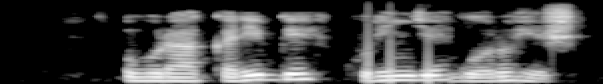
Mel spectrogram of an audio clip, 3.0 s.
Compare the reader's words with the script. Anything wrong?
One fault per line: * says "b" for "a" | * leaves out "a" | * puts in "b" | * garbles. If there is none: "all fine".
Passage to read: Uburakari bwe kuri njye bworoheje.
all fine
